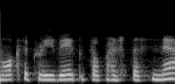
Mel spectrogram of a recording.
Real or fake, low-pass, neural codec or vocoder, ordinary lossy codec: fake; 7.2 kHz; codec, 16 kHz, 0.5 kbps, FunCodec, trained on LibriTTS, 25 frames a second; MP3, 32 kbps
